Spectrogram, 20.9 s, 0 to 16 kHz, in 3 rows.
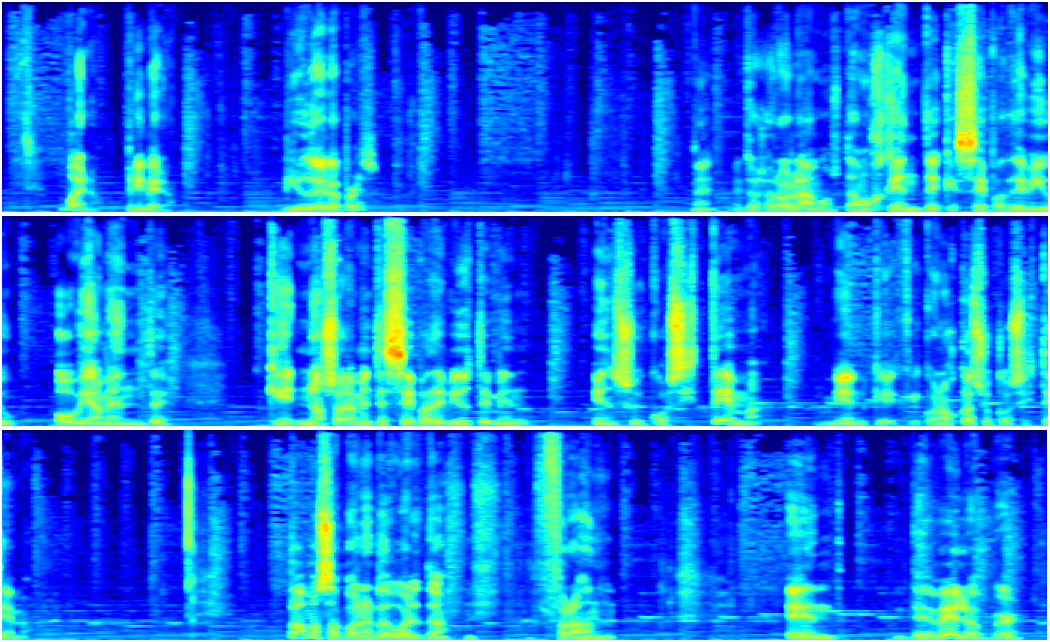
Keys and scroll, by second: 0.0-3.6 typing, 4.3 Escape, 5.1 ctrl+s, 11.2 e, 11.4 space, 14.9 u, 16.4-20.9 typing.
